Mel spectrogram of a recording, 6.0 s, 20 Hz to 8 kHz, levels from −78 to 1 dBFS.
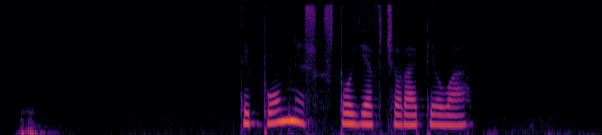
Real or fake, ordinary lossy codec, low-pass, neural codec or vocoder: fake; none; 7.2 kHz; codec, 16 kHz, 1 kbps, FunCodec, trained on LibriTTS, 50 frames a second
